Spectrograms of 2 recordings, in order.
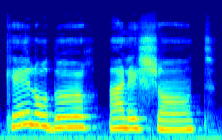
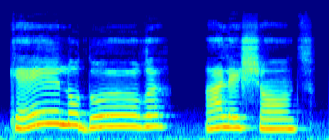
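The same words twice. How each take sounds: First: Said in the usual way. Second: Exclamation. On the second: Shown as a demonstration. Teacher modelling an exclamation about a smell, slow. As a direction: savour it, stretching "Quelle odeur alléchante". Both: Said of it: "c'est une phrase exclamative".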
